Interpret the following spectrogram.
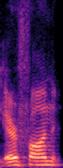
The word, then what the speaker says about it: Irfan: as a contributor to their fund colloquium the irfan colloquium is an amazing resource it's spelled i r f a n irfan colloquium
